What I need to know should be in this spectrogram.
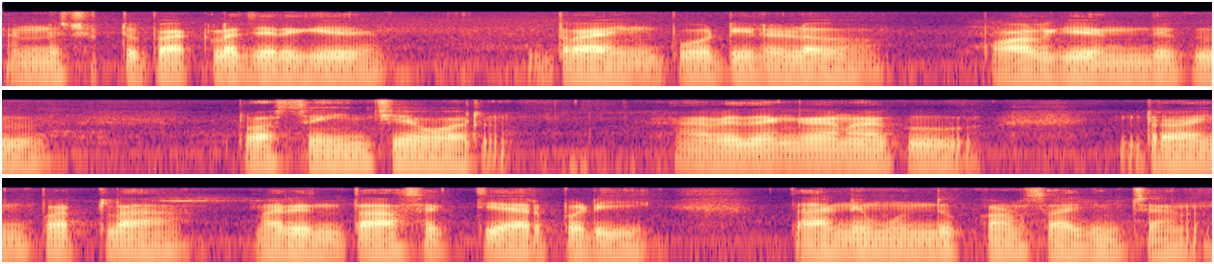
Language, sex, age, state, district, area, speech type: Telugu, male, 18-30, Andhra Pradesh, West Godavari, rural, spontaneous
